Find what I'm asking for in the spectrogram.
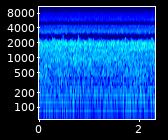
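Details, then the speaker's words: Central air conditioner condenser unit that was not cooling, after replacing the failed start capacitor: steady rush of fan air over a low compressor hum, no rattles, clicks or surging; fan and compressor running normally. "You can hear the compressor and the fan. That's something you need to learn if you don't know the sound. There's 2 distinct sounds. There's the sound of the compressor running and then the sound of the fan running."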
